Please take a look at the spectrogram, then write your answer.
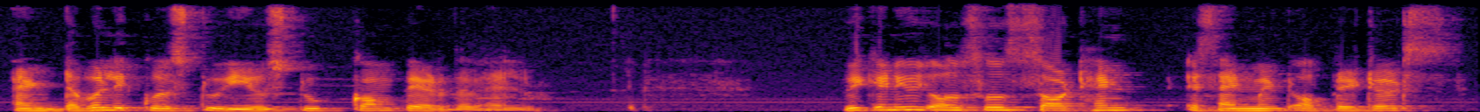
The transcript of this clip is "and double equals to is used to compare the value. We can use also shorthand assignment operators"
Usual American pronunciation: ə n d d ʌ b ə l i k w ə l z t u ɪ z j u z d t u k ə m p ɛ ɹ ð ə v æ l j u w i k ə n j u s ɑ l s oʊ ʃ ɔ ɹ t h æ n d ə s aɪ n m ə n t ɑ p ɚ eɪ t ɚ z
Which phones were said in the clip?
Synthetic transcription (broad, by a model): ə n d d ʌ b ə l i k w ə l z t u j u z t u k ə m p ɛ ɹ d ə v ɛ l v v i k ə n j u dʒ ɑ l s oʊ s ɔ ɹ t h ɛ n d ə s aɪ n m ə n t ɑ p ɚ eɪ t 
